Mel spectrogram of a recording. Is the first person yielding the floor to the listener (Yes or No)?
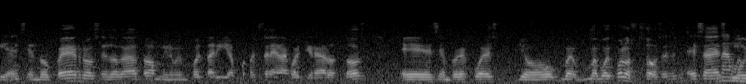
Yes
